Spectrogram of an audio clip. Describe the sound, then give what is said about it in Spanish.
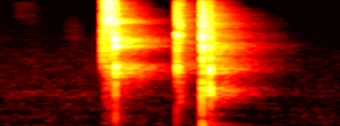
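A soda can being opened: a sharp metallic crack, then two quick snaps of the tab, each followed by a brief fizzing hiss that fades within a second. No one speaks. “Una coquita. Un tecito Arizona, frío.”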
